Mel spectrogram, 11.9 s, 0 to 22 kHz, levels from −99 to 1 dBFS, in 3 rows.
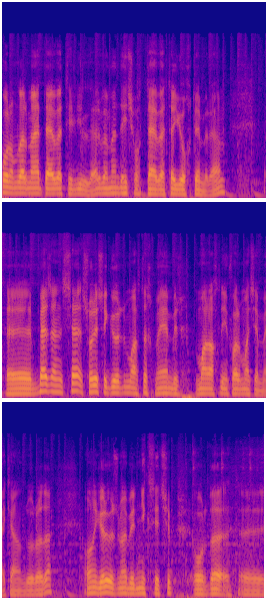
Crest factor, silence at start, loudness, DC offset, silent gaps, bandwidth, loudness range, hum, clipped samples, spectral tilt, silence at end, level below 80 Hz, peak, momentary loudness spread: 16 dB; 0 s; -31 LUFS; under 0.1%; none; 11.5 kHz; 2 LU; none; under 0.1%; -7 dB/octave; 0 s; -50 dBFS; -14 dBFS; 8 LU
